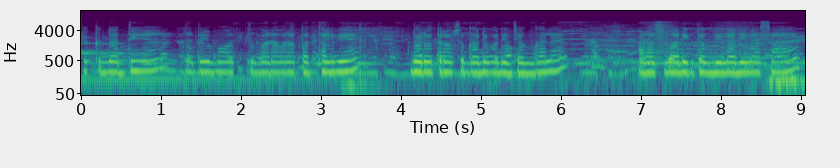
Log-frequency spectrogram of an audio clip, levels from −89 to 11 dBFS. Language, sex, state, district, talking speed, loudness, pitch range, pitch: Hindi, female, Bihar, West Champaran, 150 wpm, -16 LUFS, 215-230 Hz, 225 Hz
